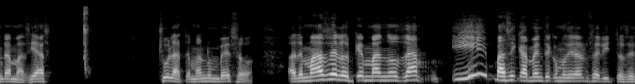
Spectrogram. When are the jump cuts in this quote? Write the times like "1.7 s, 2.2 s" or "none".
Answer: 3.5 s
